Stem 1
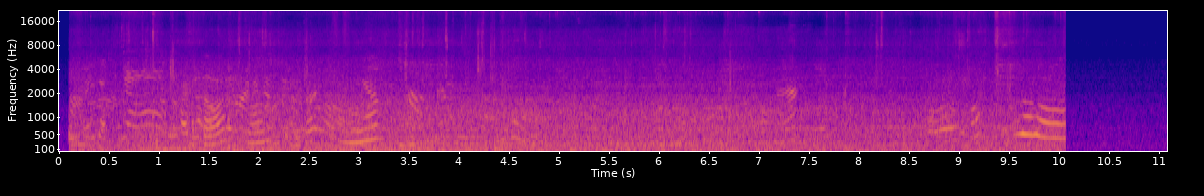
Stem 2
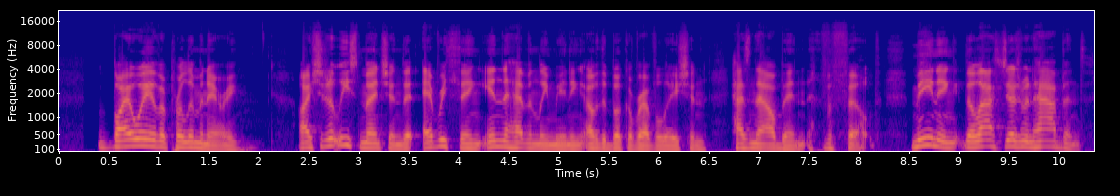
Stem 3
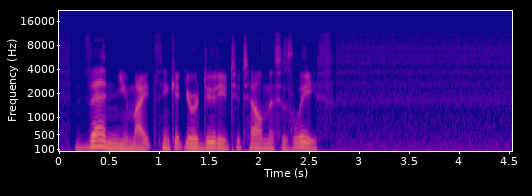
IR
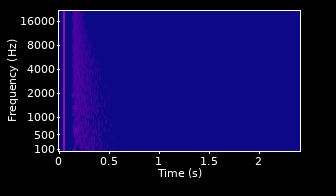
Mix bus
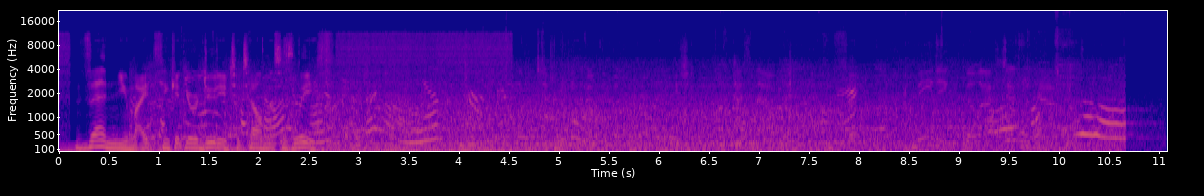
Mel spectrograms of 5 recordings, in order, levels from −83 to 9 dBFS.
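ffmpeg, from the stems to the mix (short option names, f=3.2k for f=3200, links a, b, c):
-filter_complex "[0:a]highshelf=f=5.5k:g=-9,adelay=600,volume=-15.5dB,asplit=2[a][b];[b]volume=-8dB[c];[1:a]acompressor=threshold=-31dB:ratio=6,volume=-15.5dB[d];[2:a]highshelf=f=4.8k:g=10.5,acompressor=mode=upward:threshold=-47dB:ratio=2.5,aeval=exprs='val(0)+0.00447*(sin(2*PI*50*n/s)+sin(2*PI*2*50*n/s)/2+sin(2*PI*3*50*n/s)/3+sin(2*PI*4*50*n/s)/4+sin(2*PI*5*50*n/s)/5)':c=same,volume=-1.5dB,asplit=3[e][f][g];[f]volume=-13.5dB[h];[g]apad=whole_len=456720[i];[d][i]sidechaincompress=threshold=-53dB:ratio=8:attack=16:release=390[j];[3:a]atrim=start_sample=2205[k];[c][h]amix=inputs=2:normalize=0[l];[l][k]afir=irnorm=-1:irlink=0[m];[a][j][e][m]amix=inputs=4:normalize=0,alimiter=level_in=5.5dB:limit=-24dB:level=0:latency=1:release=28,volume=-5.5dB"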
